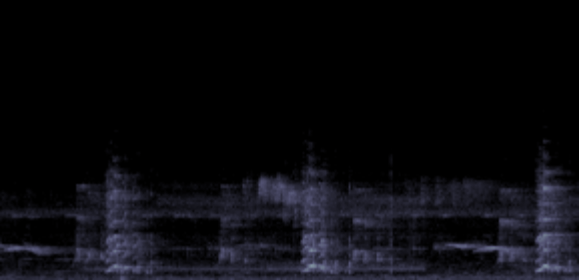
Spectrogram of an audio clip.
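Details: Sri Lankan junglefowl (Gallus lafayetii) at Kitulgala, Sri Lanka, giving short, harsh, raspy bursts about every two seconds, with a thin steady whistle from another bird in the gaps.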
